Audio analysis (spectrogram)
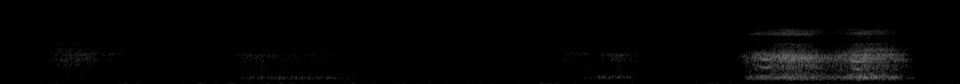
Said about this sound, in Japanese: すみません、今思いっきり無遠慮にあくびしちゃいました。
